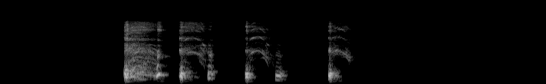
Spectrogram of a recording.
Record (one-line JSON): {"cough_length": "5.5 s", "cough_amplitude": 9672, "cough_signal_mean_std_ratio": 0.27, "survey_phase": "beta (2021-08-13 to 2022-03-07)", "age": "45-64", "gender": "Female", "wearing_mask": "No", "symptom_none": true, "smoker_status": "Never smoked", "respiratory_condition_asthma": false, "respiratory_condition_other": false, "recruitment_source": "REACT", "submission_delay": "2 days", "covid_test_result": "Negative", "covid_test_method": "RT-qPCR"}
